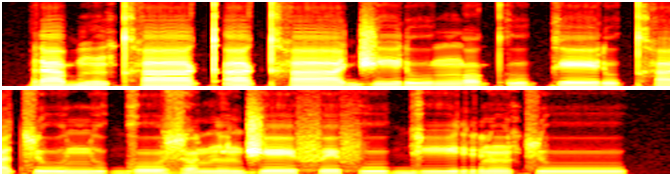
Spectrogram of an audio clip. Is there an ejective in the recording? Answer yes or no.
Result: yes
